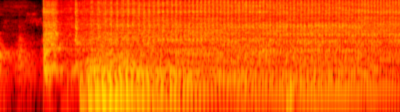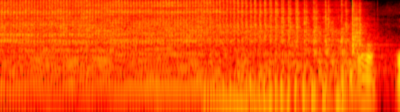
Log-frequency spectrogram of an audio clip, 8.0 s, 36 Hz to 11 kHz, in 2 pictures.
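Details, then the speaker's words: 125cc four-stroke, 24 km after top end rebuild, before adjustment: fast even ticking over the idle from rockers clattering; valve clearance too loose. "on entend bien les culbuteurs qui claquent."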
